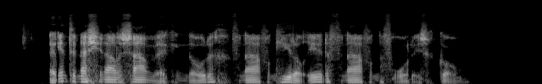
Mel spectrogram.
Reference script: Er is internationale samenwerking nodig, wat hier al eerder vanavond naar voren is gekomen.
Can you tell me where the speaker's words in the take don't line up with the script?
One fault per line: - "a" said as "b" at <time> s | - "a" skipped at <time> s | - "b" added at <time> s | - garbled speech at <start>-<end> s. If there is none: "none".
- "is" skipped at 0.6 s
- "wat" said as "vanavond" at 2.3 s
